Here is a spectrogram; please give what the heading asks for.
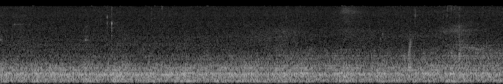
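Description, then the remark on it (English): A steady, dense rush of hissing and faint bubbling churns as water heats in a pot, almost to a boil, with occasional small pops and no voices. “All right, this water is almost to a boil.”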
